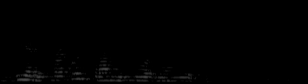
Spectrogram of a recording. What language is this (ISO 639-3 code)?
rus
